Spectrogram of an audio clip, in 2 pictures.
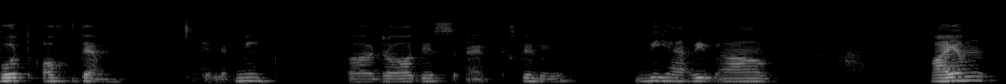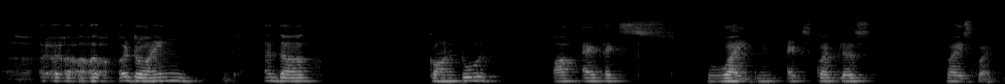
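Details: Adult man who stammers, on day 1 of a 30-day stop-stammering challenge while explaining a technical topic; repetitions and fillers audible; stuttering.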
